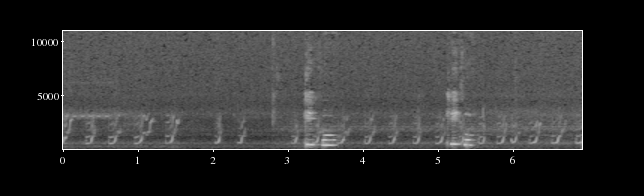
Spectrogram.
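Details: Panda, a pet guinea pig, reacting to played media with evenly spaced squeaky chirps, each a short rising hook, about four per second, interrupted twice by louder broad bursts of handling or movement noise.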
